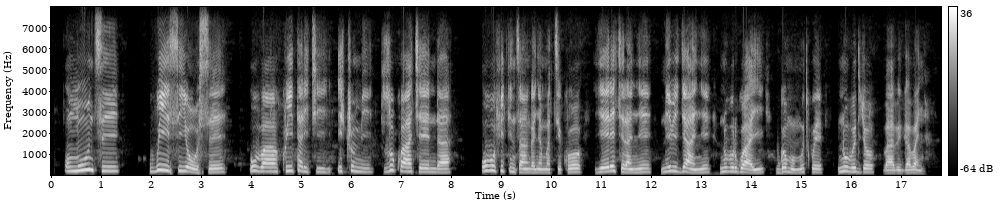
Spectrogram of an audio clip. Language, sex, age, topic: Kinyarwanda, male, 18-24, health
